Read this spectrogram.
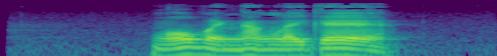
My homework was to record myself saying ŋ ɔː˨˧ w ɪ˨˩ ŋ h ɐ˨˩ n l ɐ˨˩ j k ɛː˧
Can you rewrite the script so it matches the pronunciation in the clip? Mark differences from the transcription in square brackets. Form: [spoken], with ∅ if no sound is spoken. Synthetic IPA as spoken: ŋ ɔː˨˧ w ɪ˨˩ ŋ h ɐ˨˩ [ŋ] l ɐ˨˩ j k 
